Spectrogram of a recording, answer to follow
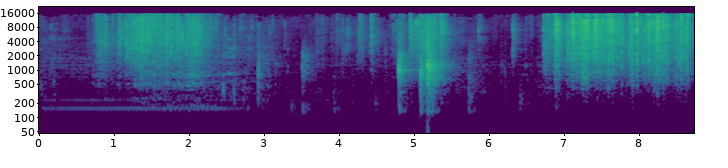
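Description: Baking paper crinkling and rustling as a hot brownie tray is taken from the oven and set down, with a low hum in the first couple of seconds, a few light clicks, and a sharp knock a little after five seconds in.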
